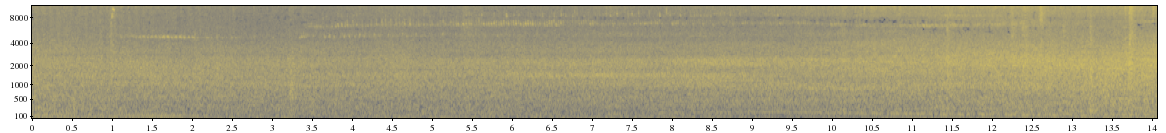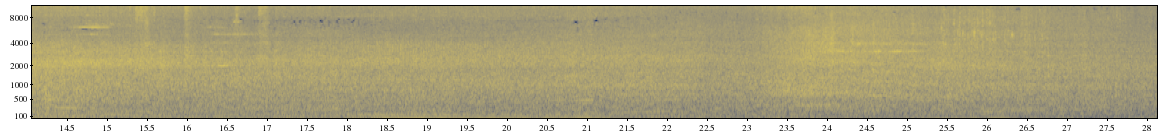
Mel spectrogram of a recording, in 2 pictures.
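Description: ND55 diesel locomotive's engine running under load as it slowly hauls a train of oil tank wagons, a low drone that shifts and swells, with the rumble of the wagons rolling over the rails.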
